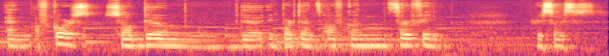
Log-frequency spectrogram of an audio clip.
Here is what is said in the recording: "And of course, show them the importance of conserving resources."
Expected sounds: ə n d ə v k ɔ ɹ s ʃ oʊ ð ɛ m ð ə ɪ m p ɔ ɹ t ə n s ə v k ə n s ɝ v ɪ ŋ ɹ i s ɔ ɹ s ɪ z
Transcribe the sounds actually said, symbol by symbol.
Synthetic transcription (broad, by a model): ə n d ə f k ɔ ɹ s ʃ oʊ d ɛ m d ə ɪ m p ɔ ɹ t ə n s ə f k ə n s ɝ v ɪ ŋ ɹ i s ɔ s s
